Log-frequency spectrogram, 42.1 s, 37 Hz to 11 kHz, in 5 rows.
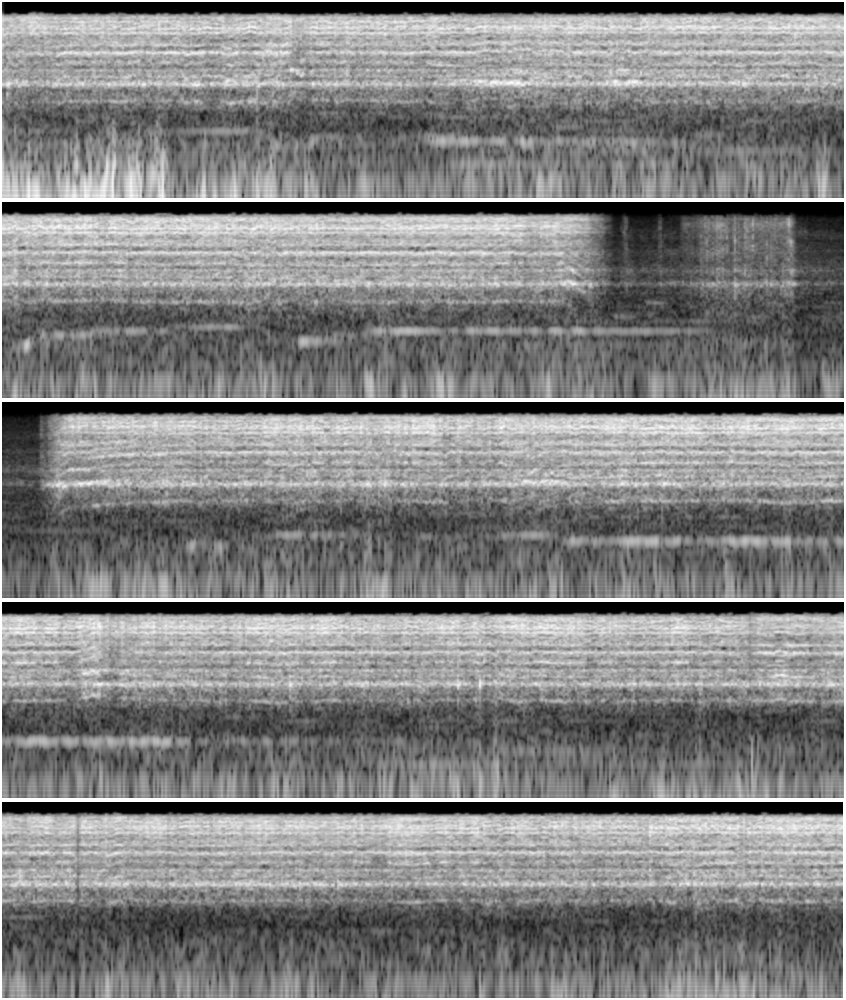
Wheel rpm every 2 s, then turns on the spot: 160, 170, 160, 160, 160, 160, 140, 20, 60, 160, 160, 170, 170, 170, 160, 170, 170, 170, 170, 170, 170.
14-16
